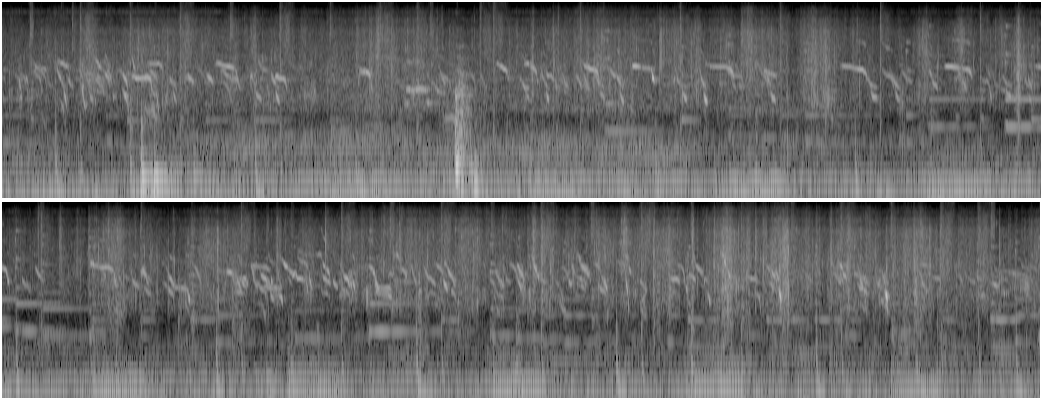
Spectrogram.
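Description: Chickens calling, with many short, high calls that drop in pitch heard throughout, over background music.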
